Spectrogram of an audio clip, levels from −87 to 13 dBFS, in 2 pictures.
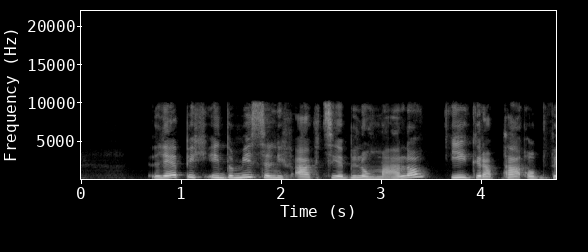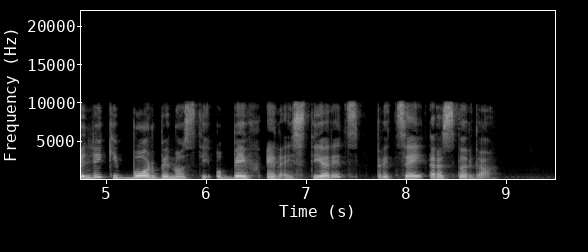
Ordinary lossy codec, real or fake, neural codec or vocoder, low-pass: MP3, 96 kbps; fake; autoencoder, 22.05 kHz, a latent of 192 numbers a frame, VITS, trained on one speaker; 9.9 kHz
